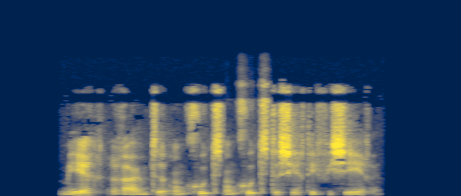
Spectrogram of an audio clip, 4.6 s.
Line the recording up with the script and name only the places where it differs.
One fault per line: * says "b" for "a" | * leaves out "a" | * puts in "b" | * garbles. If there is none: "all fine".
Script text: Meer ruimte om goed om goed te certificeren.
all fine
